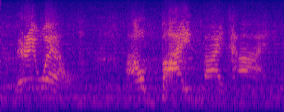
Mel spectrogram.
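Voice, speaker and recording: A man puts on a nasal, gravelly character voice at an extremely high pitch over loud background noise. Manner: menacing, compressed.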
